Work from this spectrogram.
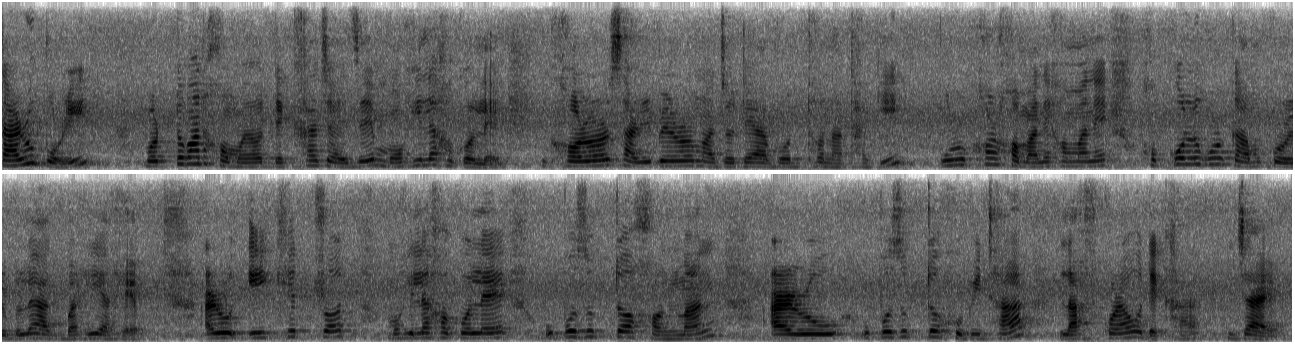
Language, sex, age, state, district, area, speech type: Assamese, female, 18-30, Assam, Sonitpur, rural, spontaneous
